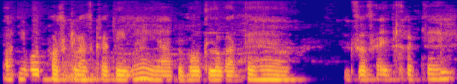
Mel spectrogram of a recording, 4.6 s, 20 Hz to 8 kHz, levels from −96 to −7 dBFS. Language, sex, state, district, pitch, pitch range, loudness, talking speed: Hindi, male, Bihar, Purnia, 130 Hz, 125-135 Hz, -24 LUFS, 210 wpm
